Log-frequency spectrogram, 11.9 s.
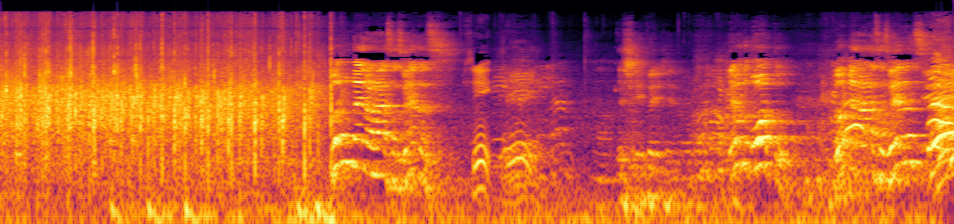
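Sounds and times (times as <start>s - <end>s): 
crowd applauding: 0.0s - 4.4s
speech: 5.9s - 6.9s, 7.7s - 11.9s
laughter: 8.6s - 11.4s.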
